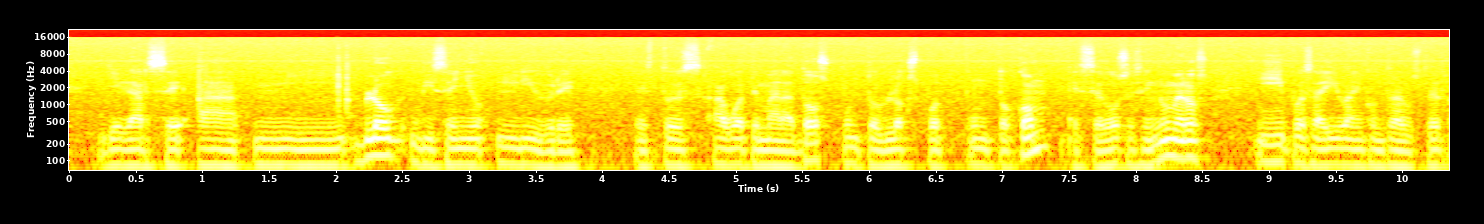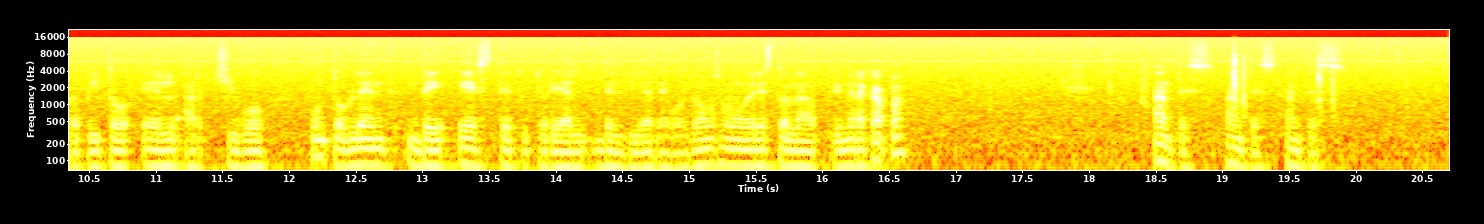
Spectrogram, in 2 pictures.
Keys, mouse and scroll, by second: 2.0 b, 3.1-6.5 drag, 19.1 Tab, 20.1 Tab, 20.1 right click.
